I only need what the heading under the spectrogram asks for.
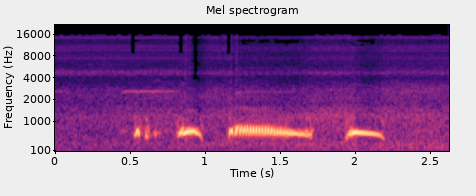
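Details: Decoy spotted dove gives a 'gù' cooing sequence used to provoke wild doves: soft short notes, a hoot, a drawn-out trembling low coo, and a descending last coo over faint background hiss.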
